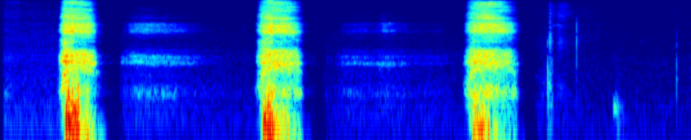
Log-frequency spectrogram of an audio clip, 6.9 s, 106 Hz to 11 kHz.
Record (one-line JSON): {"exhalation_length": "6.9 s", "exhalation_amplitude": 32767, "exhalation_signal_mean_std_ratio": 0.28, "survey_phase": "beta (2021-08-13 to 2022-03-07)", "age": "45-64", "gender": "Female", "wearing_mask": "No", "symptom_none": true, "symptom_onset": "12 days", "smoker_status": "Ex-smoker", "respiratory_condition_asthma": false, "respiratory_condition_other": false, "recruitment_source": "REACT", "submission_delay": "3 days", "covid_test_result": "Positive", "covid_test_method": "RT-qPCR", "covid_ct_value": 24.8, "covid_ct_gene": "E gene", "influenza_a_test_result": "Negative", "influenza_b_test_result": "Negative"}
